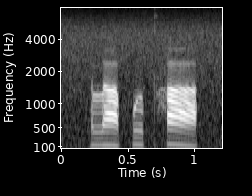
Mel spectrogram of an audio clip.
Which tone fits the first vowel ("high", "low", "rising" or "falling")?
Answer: low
